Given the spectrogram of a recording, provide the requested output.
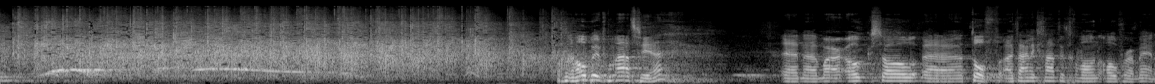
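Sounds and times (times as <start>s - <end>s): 
audience applause: 0.0s - 6.0s
speech: 5.6s - 6.9s, 7.8s - 11.5s.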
